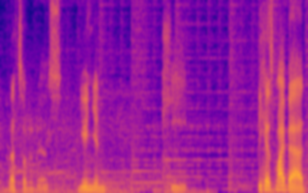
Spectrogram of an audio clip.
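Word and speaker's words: Union χ: hearts unchained or no union x that's what it is union key because my bad the x is actually supposed to be pronounced key oh the door was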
